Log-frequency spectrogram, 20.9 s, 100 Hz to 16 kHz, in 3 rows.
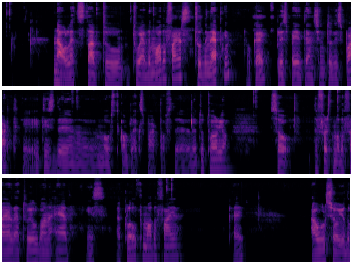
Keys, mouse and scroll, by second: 0.0 click, 1.8-8.4 middle drag, 8.4 click, 17.2-20.9 drag.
